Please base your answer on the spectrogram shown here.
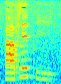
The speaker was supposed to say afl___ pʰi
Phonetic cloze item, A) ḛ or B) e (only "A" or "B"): B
